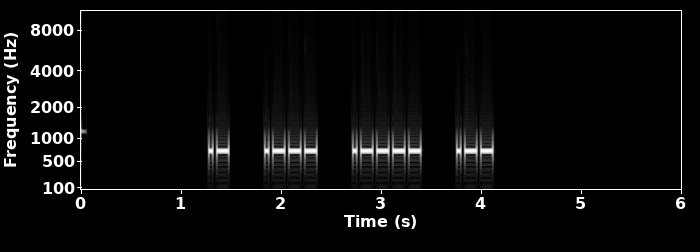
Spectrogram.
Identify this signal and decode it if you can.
Morse code, heard as a keyed tone, about 30 wpm, spaced as for 17 wpm, 700 Hz. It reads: AJ1W
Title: USA Call Signs - 4 Characters - 3x Character Spacing - 30wpm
